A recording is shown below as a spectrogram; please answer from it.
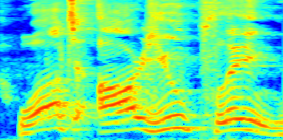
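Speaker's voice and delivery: "What are you playing?" slow, separated; each word on its own; slow full form. Shown as a demonstration. Teacher gives the long form.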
